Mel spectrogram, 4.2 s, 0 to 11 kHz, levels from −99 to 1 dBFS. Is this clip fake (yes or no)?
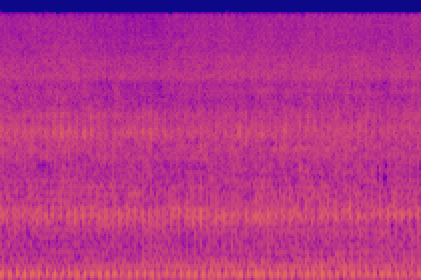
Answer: yes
